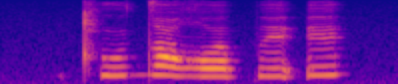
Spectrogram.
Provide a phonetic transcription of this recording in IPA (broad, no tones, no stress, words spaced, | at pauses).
cʰudɑʁʷɪɐ̯ pɪʔɪ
